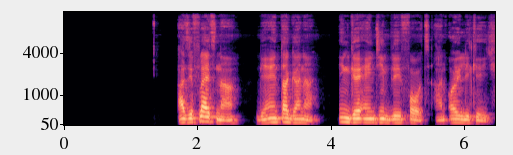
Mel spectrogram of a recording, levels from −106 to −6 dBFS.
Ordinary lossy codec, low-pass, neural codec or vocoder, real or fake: none; 14.4 kHz; none; real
